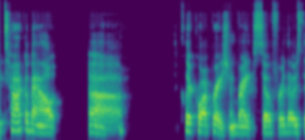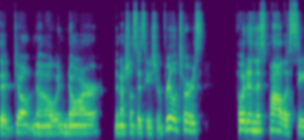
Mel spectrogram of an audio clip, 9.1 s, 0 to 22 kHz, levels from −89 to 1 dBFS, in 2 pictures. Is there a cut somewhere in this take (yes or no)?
no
